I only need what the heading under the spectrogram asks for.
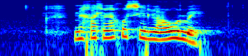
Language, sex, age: Northern Sotho, male, 22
